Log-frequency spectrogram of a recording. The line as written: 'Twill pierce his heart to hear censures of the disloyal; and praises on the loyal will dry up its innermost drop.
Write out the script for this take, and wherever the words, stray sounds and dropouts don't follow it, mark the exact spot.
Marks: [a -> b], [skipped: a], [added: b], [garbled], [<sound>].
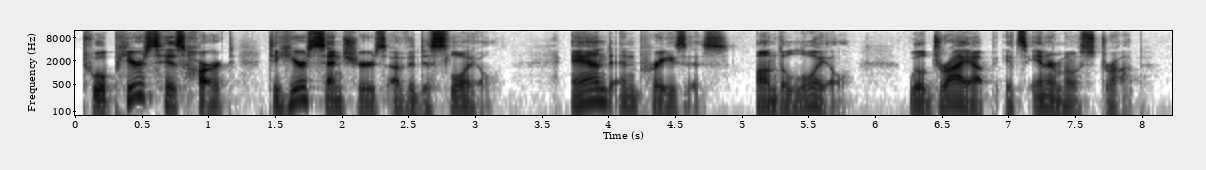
'Twill pierce his heart to hear censures of the disloyal; and [added: and] praises on the loyal will dry up its innermost drop.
